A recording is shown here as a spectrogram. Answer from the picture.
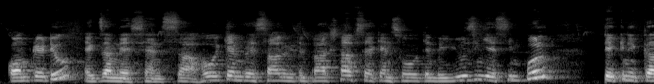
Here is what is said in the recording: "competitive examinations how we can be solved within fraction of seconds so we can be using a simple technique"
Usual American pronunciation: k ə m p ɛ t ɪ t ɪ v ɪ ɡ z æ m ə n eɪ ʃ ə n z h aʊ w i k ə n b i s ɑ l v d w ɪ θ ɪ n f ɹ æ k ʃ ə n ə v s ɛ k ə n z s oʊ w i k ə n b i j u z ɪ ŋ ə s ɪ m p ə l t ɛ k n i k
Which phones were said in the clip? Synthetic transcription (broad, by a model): k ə m p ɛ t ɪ t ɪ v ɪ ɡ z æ m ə n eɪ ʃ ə n s h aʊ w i k ə n b i s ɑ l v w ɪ t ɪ n p ɹ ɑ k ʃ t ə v s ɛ k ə n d s oʊ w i k ə n b i j u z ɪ ŋ ə s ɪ m p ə l t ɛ k n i k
